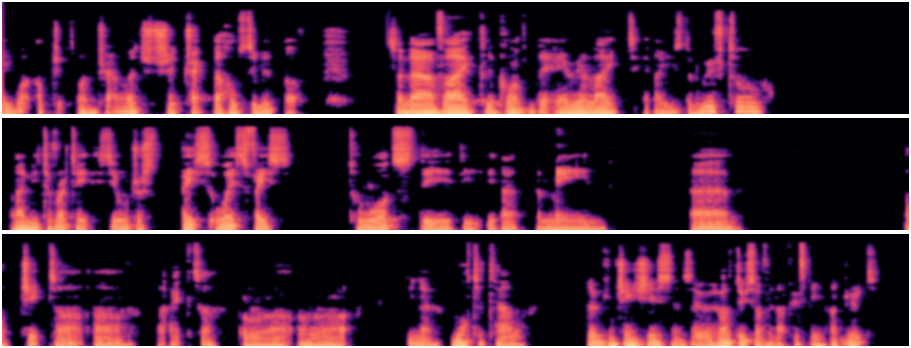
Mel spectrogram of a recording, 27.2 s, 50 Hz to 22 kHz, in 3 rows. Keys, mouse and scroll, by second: 5.4 click, 7.0 click, 7.9-14.1 drag, 14.4 middle click, 15.1-15.7 scroll down 1, 15.7-16.2 scroll down 3, 16.2 middle click, 18.3-20.9 drag, 21.6-22.0 middle drag, 23.4 click, 24.5-26.3 drag, 26.0 KP_0.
